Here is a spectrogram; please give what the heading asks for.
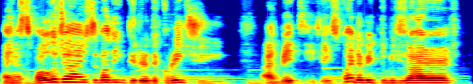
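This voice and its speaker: A woman's voice: medium pitch, fast, voice pushed up, natural voice. An ancient, commanding goddess, acted out by a woman for a fantasy game. She is haughty and formal, with icy courtesy laid over old anger. Music plays along with her. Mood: weary, gracious. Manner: formal, haughty, mock-polite hostess. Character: imperious ancient goddess, cordial mask over rage.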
